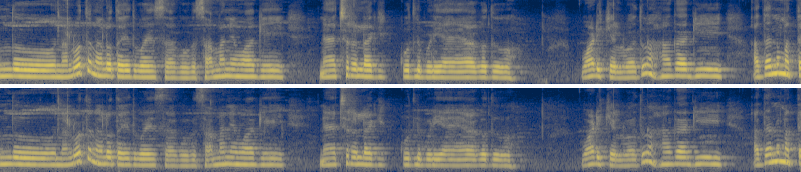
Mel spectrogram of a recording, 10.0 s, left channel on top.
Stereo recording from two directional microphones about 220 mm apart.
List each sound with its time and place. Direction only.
0.0 s speech: 25° left (ahead or behind)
